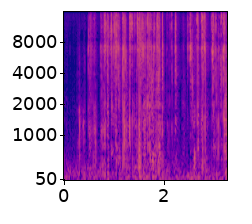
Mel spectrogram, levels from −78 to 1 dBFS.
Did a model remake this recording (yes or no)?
yes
